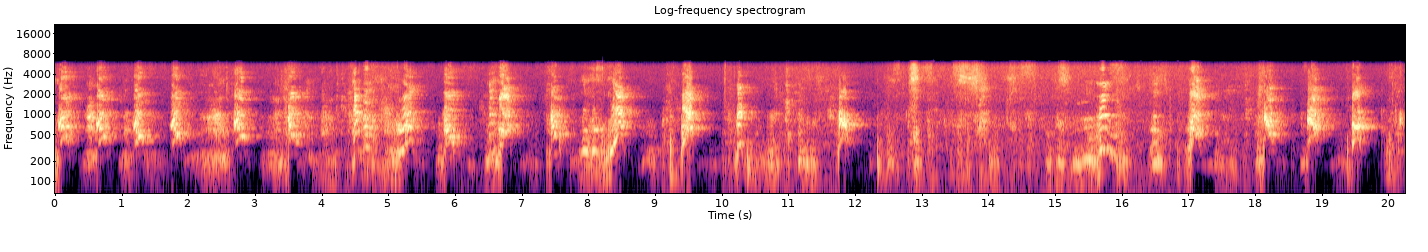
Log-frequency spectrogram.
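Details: Three pet Boxer dogs barking nonstop. Short, punchy barks repeat roughly every half second to second in uneven runs, sometimes overlapping as several dogs bark together, with a few quieter gaps and faint voices.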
